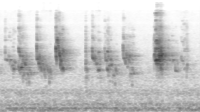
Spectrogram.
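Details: Budgerigar sounding a series of short, downslurred chirps in quick succession, ending with a louder squeaky note, faint hum in the background.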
